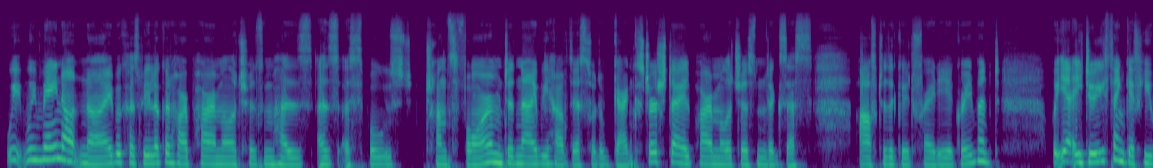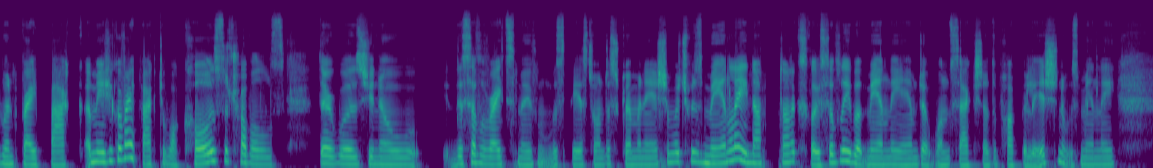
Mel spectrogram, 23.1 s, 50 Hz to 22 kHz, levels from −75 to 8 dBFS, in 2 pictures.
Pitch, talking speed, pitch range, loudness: 165 Hz, 220 wpm, 160-195 Hz, -24 LUFS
